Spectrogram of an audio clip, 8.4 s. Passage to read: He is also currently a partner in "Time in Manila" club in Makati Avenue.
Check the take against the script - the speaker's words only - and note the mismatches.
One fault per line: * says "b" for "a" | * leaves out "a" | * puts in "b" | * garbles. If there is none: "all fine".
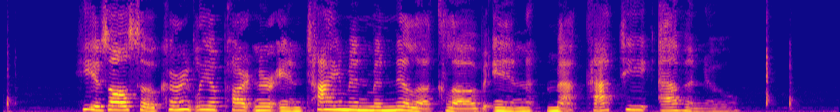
all fine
